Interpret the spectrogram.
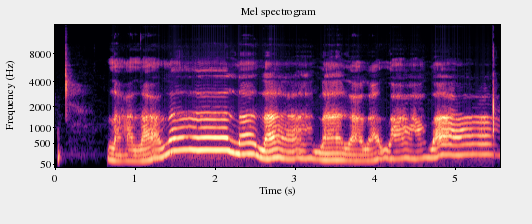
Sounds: Sigh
